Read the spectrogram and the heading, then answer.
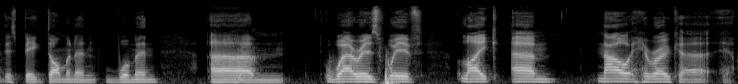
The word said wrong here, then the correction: Hikaru: how do we say her name? – Hikaru. Hiroka, what the fuck? – Piss off.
